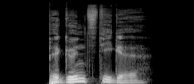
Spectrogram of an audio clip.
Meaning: inflection of begünstigen: 1. first-person singular present 2. first/third-person singular subjunctive I 3. singular imperative
- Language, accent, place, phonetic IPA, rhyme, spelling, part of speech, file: German, Germany, Berlin, [bəˈɡʏnstɪɡə], -ʏnstɪɡə, begünstige, verb, De-begünstige.ogg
